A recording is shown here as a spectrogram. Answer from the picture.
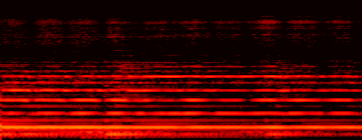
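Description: Slow, soft instrumental relaxation music: a flute holds one long note over a low accompaniment that swells about once a second.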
